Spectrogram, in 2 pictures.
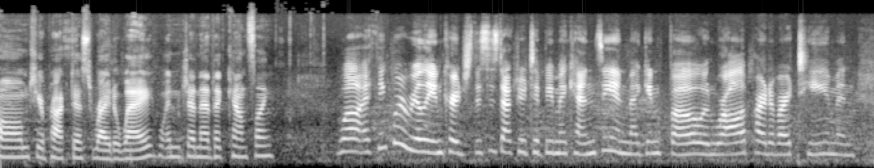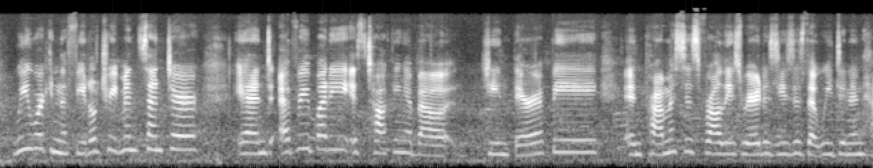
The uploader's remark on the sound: On the floor at the American College of Medical Genetics and Genomics (ACMG) annual meeting in Seattle. As the team walked around the conference.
